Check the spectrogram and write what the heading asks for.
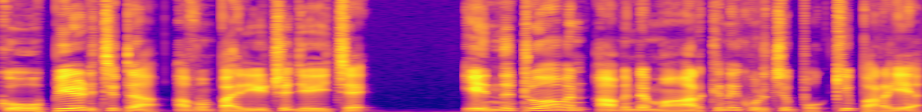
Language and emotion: Malayalam, disgusted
